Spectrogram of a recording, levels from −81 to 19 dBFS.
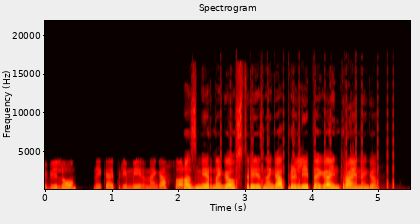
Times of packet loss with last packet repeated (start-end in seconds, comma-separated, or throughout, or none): none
